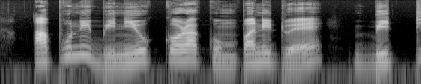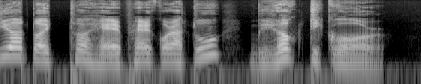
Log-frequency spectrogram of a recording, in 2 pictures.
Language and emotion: Assamese, disgusted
